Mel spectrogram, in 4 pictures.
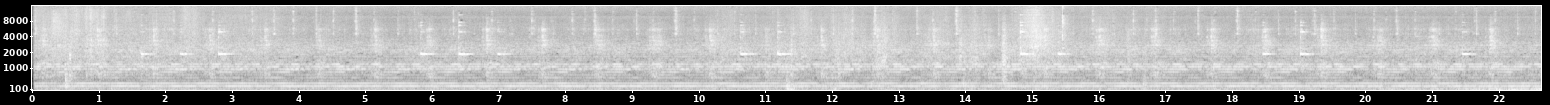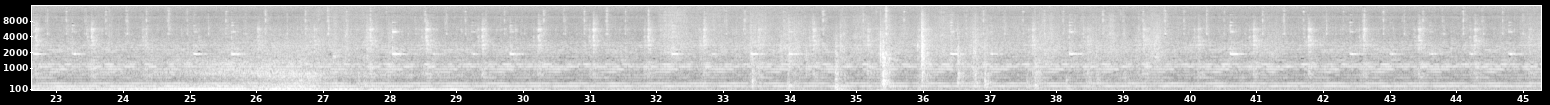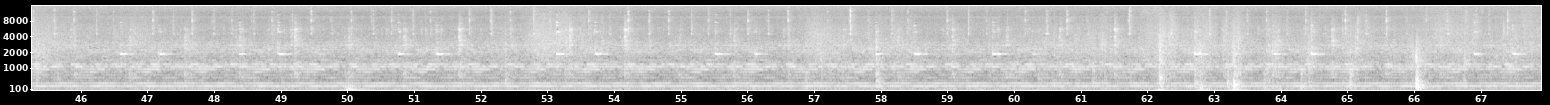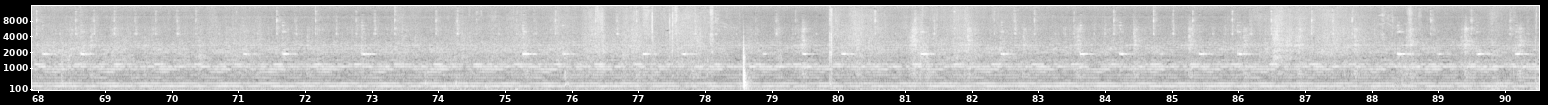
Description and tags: Ceiling fans field-recording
